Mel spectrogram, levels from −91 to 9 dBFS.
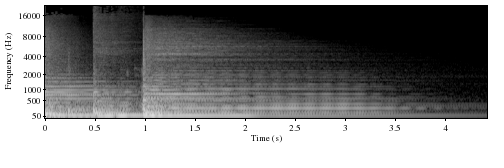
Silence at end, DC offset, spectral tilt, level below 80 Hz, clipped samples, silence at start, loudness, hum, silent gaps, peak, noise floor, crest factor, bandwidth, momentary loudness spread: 0.95 s; under 0.1%; -7 dB/octave; -20 dBFS; under 0.1%; 0 s; -19 LUFS; none; none; 0 dBFS; -53 dBFS; 18 dB; 12 kHz; 18 LU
